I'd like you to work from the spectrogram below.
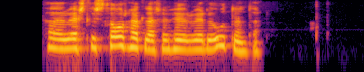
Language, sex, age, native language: Icelandic, female, 50-59, Icelandic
